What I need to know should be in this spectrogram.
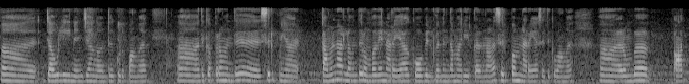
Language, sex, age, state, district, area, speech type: Tamil, female, 18-30, Tamil Nadu, Salem, urban, spontaneous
